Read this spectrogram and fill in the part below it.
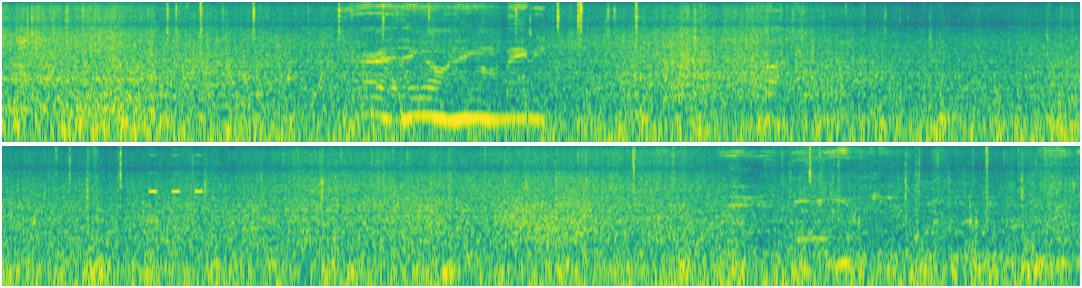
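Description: Heavy rain pelts against a car windshield.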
